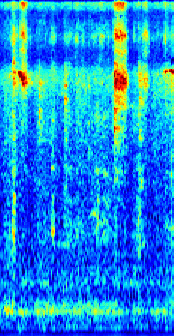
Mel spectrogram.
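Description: Near silence with a few faint scratches of a pen writing on paper, striking through figures and writing small numbers, near the start and again about one and a half seconds in.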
